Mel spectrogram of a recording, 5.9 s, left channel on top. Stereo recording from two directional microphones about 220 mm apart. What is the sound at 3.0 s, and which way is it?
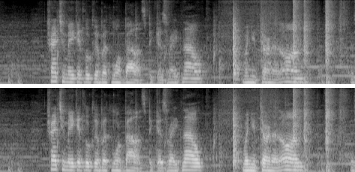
Speech, 30° right (ahead or behind).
